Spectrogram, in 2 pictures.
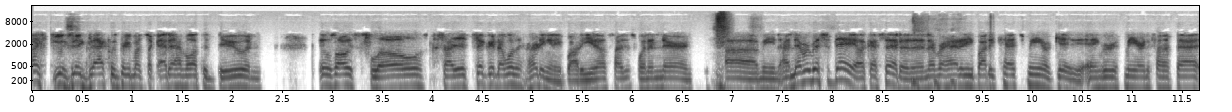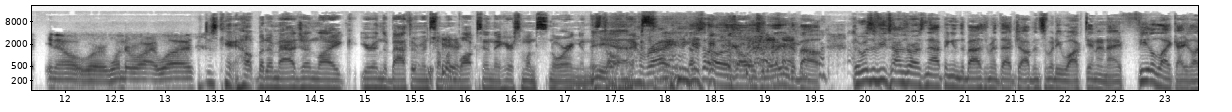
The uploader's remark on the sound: There is one listener on the phone who does exactly that!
